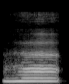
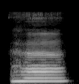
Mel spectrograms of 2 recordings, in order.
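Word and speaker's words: هاء: that is Noon, Waw, that's letter Ha, comes from the end of the throat, the deep sound, Ha, Hamza, Ya, Ya, one letter, and it has two shapes.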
